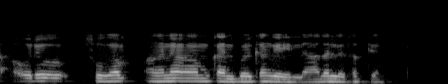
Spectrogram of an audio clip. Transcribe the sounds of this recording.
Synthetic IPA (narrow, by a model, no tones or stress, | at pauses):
oɾu | sukɐm | ɐŋːɐne̞mkɐnubʱɐɻikʲːaːnkɐjilːɐːðɐlːesɐt̪jɐm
